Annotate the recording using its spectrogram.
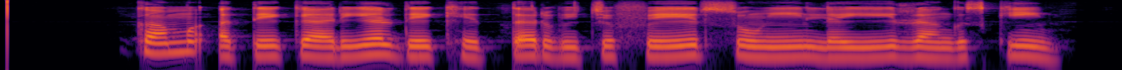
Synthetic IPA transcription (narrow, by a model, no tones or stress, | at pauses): kəmət̪eːkɛːɾijəɾd̪eːkʰeːt̪əɾʋɪt͡ʃpʰeːɾsʊ̃ĩːləiːɾəŋɡskiːm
